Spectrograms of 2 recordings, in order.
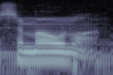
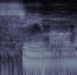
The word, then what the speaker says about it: Simon: Okay, so you're probably wondering when the hell we get to Simone. Well, Evan was a fan of Gurrenlagann, I have no idea if I'm pronouncing that right at all, and decided it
